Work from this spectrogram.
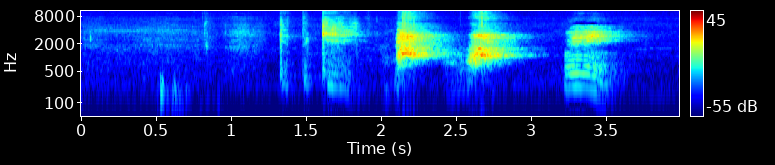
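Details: Pet dogs named Sausage and Weenie, urged by a person to get the kitty: a few soft clicks and yips, then two loud, harsh barks about half a second apart and a final tonal, yelping bark.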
